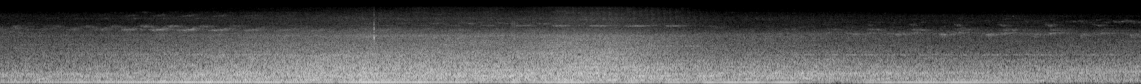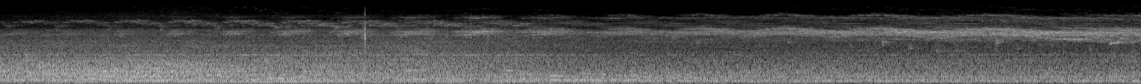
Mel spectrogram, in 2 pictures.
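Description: GWR Hitachi Intercity Express Train rolling into the platform and slowing, loudest as the carriages pass. High, wavering squeals from the wheels and brakes run throughout, and a low steady hum cuts out about ten seconds in. Near the end the squeal slides down in pitch as the train comes to a stand.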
